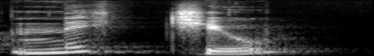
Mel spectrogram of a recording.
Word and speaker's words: Necchi: Eh, jag kan inte uttala, men det heter Villa Necchio. N-E-C-C-H-I.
